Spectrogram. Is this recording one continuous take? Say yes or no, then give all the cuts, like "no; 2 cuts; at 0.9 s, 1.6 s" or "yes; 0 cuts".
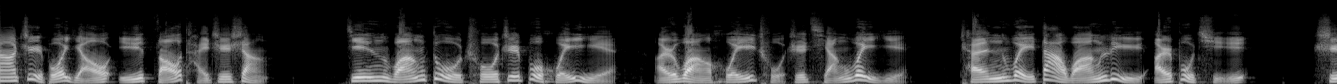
yes; 0 cuts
